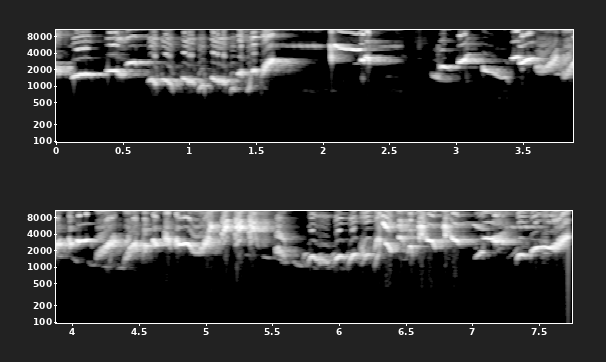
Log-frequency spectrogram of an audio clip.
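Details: Lure song of a white-rumped shama, the lively 'gacor' style packed with mimicked 'isian' material: nonstop rich whistles sweeping up and down, rapid chatters and bright trills, broken only by one brief pause.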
